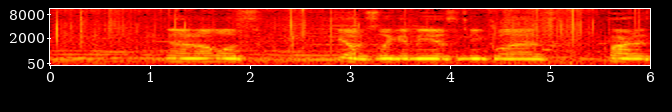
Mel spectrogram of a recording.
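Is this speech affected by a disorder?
Yes: ALS; speaks via computer, feeding tube.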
